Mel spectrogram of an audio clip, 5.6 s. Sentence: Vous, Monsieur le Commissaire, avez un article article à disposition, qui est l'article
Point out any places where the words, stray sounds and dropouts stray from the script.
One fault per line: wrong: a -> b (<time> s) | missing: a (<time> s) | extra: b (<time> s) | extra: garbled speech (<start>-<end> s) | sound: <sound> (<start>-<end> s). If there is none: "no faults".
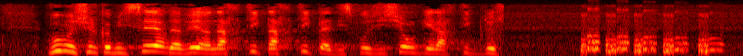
sound: laugh (4.4-5.4 s)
